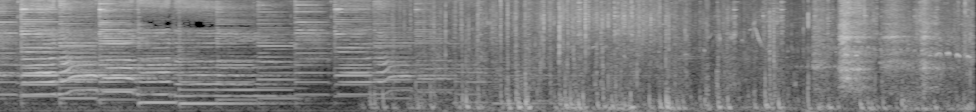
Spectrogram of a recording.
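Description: Ridden horses gallop hard, their hooves clip-clopping in a fast, loud, continuous patter of many beats. The hoofbeats take over after several seconds of music at the start.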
